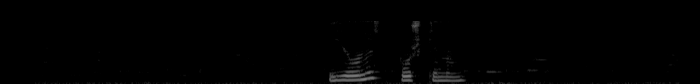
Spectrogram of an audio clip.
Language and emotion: Russian, neutral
